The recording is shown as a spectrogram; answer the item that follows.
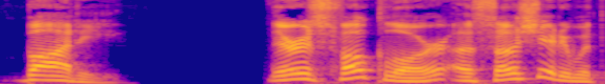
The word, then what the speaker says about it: Bodie: o sound as in Bodi by most people who are not from the Outer Banks the Outer Banks locals though pronounce the island's name as body there is folklore associated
